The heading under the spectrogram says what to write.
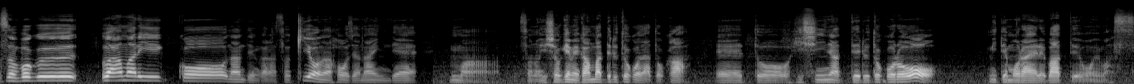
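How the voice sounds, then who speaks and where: With a Kansai accent, a man speaks at a fairly quick pace and a medium pitch, with very wide pitch swings and big swings in loudness, in a dry, close sound with no echo. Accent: Kansai Japanese. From Japan, Wakayama. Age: 30s. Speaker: professional basketball player. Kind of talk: interview.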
